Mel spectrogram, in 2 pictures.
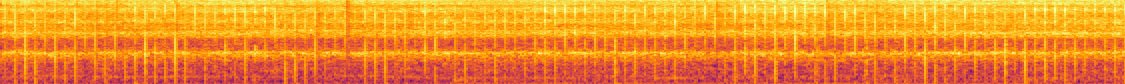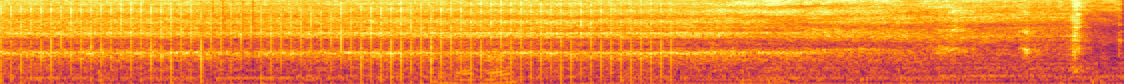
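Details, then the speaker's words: Steady hissing spray with a fast, even crackling pulse and a faint high tone: a cool dental laser firing in little bursts, removing decay from a tooth cavity near the gum line; the patient is slightly cold-sensitive. "and that little tapping sound you hear is the laser energy as it comes out in little bursts like that"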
